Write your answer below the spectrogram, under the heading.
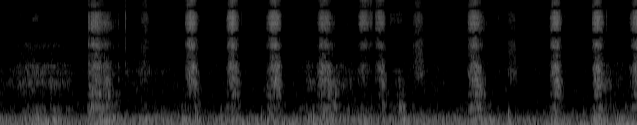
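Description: Black Sharpie fine-point marker drawing on paper: a faint series of short, quick strokes as short stripes are inked one after another, starting about a second in.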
